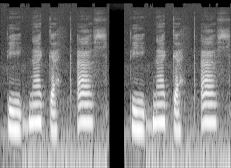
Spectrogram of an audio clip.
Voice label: They are frying chickens, Kaska; Making Bannock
